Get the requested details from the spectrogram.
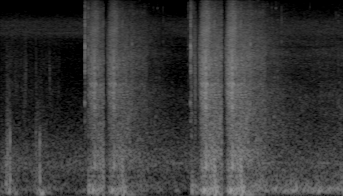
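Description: A magic spell crackles and whooshes as it is readied.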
